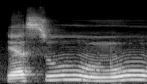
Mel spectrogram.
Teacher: سین کو کھینچیں گے ایک الف کے برابر، یہ حرف مدہ ہے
